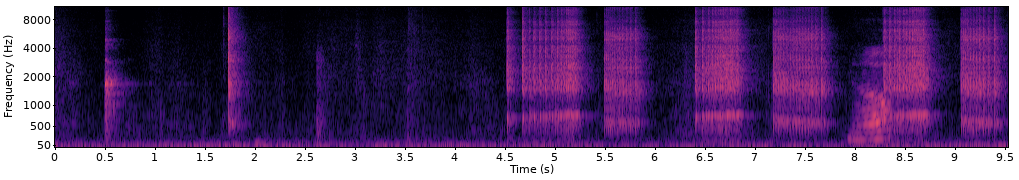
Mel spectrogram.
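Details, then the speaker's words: 2004 Yamaha R1 rear suspension pushed up and down, checking one joint at a time: repeated squeaks and creaks, some sliding in pitch; a dry rear shock or linkage joint, exact source not yet found. "try this back joint hard to see looking into the light that's what it sounds like"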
